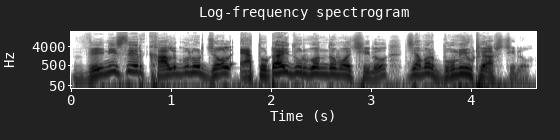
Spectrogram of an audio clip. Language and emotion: Bengali, disgusted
